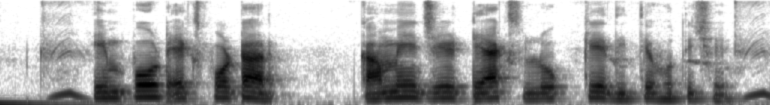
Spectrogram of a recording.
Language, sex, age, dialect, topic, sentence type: Bengali, male, 18-24, Western, banking, statement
